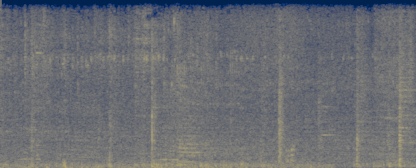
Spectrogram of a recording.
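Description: The Vivek Express, a long-distance Kanniyakumari–Dibrugarh passenger train, rumbles along loudly and steadily from inside, its wheels clicking over rail joints in an irregular rhythm.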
